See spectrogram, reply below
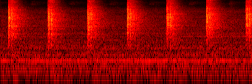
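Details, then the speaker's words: First-ever laser hair removal session with a green-light device: sharp, regular hissing snaps about twice a second over a faint steady tone as the handpiece pulses; the patient calls it a cold tickling sensation, not bad. "Yeah, it's like a cold tickling sensation. It's not bad."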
